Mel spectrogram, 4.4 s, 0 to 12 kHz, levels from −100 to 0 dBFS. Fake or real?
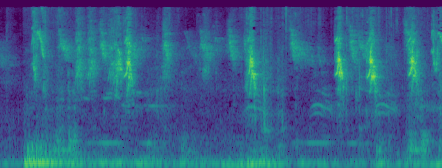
real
